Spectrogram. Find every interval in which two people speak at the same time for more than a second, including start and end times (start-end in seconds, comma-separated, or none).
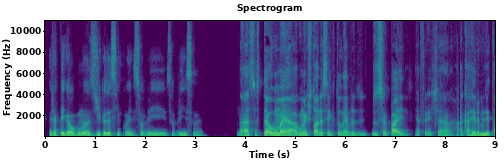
none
